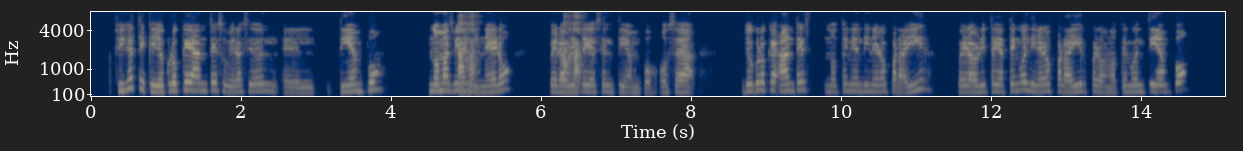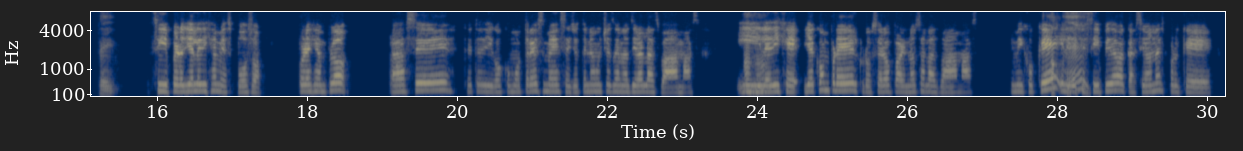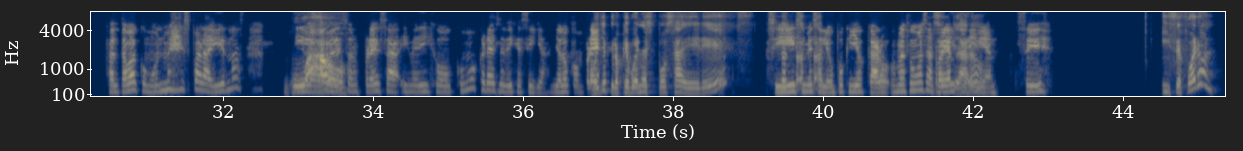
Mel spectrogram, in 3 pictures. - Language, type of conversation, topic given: Spanish, podcast, ¿Qué lugar natural te gustaría visitar antes de morir?
- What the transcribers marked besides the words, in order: other background noise; surprised: "¡Guau!"; laugh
